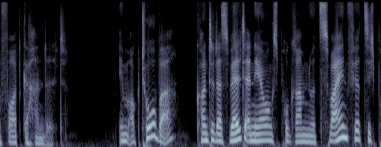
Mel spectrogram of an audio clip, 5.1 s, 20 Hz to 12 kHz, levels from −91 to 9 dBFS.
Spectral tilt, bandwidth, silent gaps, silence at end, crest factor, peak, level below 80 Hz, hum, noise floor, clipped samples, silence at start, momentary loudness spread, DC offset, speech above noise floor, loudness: -5.5 dB/octave; 12 kHz; none; 0.1 s; 16 dB; -8 dBFS; -52 dBFS; none; -71 dBFS; under 0.1%; 0 s; 14 LU; under 0.1%; 48 dB; -24 LUFS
